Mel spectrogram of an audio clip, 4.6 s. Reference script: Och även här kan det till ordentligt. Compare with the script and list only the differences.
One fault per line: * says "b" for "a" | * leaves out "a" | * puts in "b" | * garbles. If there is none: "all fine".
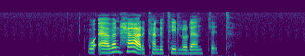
all fine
